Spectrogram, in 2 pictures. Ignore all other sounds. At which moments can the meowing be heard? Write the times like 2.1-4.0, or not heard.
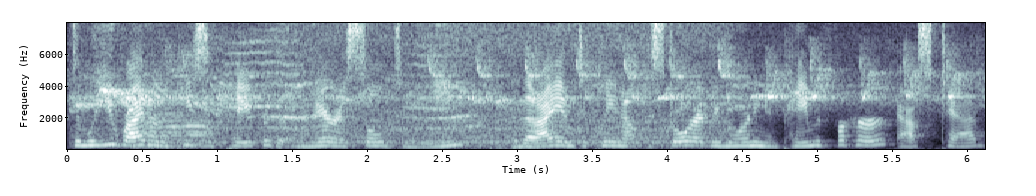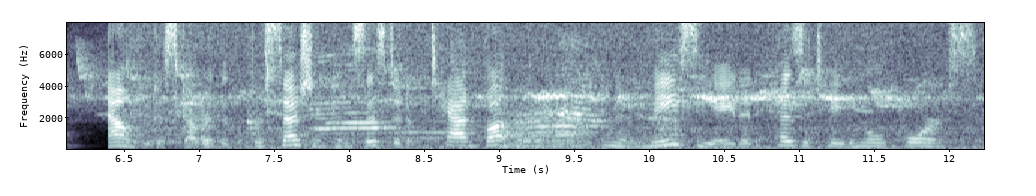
0.9-2.9, 7.3-9.7.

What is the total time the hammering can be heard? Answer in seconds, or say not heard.
not heard.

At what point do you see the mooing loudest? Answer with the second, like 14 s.
9 s.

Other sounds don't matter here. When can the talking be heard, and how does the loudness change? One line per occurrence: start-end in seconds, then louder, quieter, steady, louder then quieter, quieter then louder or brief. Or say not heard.
0.0-12.1 steady.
